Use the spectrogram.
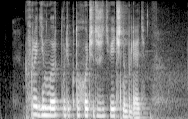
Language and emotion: Russian, angry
